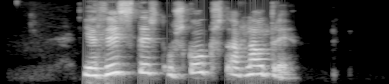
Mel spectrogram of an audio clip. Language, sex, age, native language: Icelandic, female, 20-29, Icelandic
